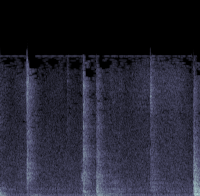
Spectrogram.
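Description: A few short clicks and knocks of plastic plugs and cables being handled as a router's power cable is pulled out of a network rack.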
